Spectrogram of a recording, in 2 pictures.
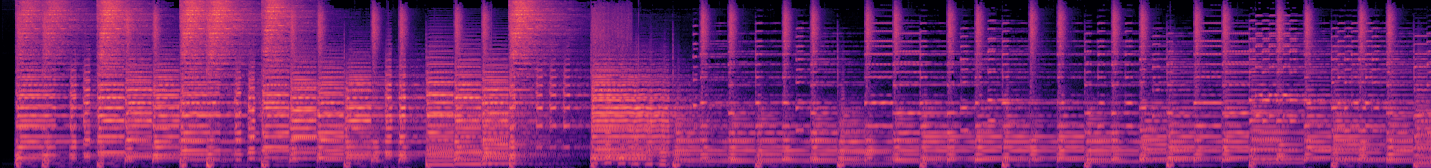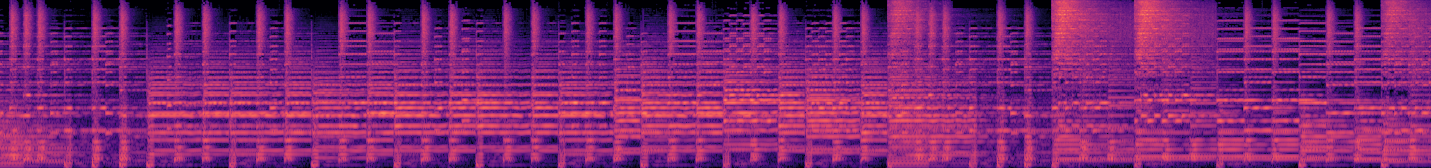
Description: - polka
Karaoke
